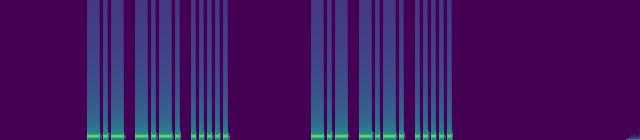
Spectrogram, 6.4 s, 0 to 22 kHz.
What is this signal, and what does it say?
Morse code, heard as a keyed tone, about 29 wpm, 700 Hz. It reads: KC5 KC5
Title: USA Call Sign Prefixes - Repeated 2x - 30wpm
